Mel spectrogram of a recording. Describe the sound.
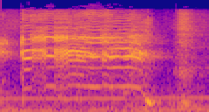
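A person's voice imitates the battle shriek of Merle the Squirrel, a game character: one loud, strained, high-pitched cry held for about a second, then dropping sharply in pitch at the end, with no other sounds.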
